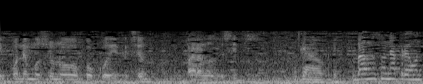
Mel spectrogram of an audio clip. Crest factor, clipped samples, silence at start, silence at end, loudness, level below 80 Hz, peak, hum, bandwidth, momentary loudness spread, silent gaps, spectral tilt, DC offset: 10 dB; under 0.1%; 0 s; 0 s; -27 LUFS; -34 dBFS; -16 dBFS; none; 5 kHz; 4 LU; none; -9 dB/octave; under 0.1%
